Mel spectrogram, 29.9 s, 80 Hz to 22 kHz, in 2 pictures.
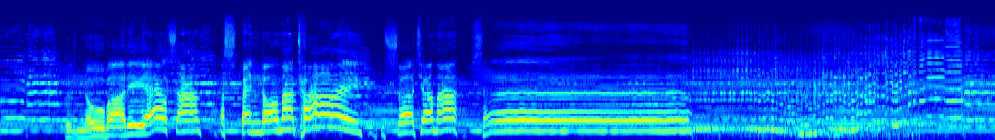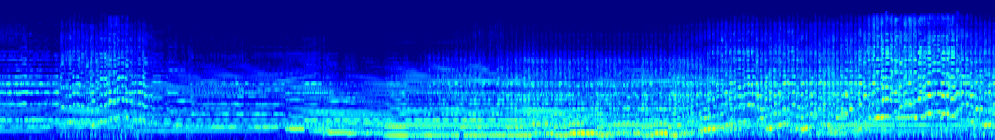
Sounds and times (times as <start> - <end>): Music: 0.0 - 29.8.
